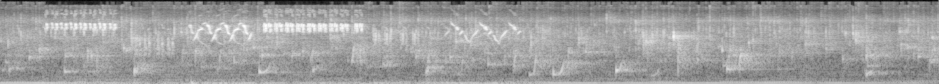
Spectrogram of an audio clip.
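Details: Lanceolated warbler, a migrant visiting Indonesia, with short high dry reels and quick zigzag chirp runs early on, then softer scattered notes over a steady low hum and watery noise.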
